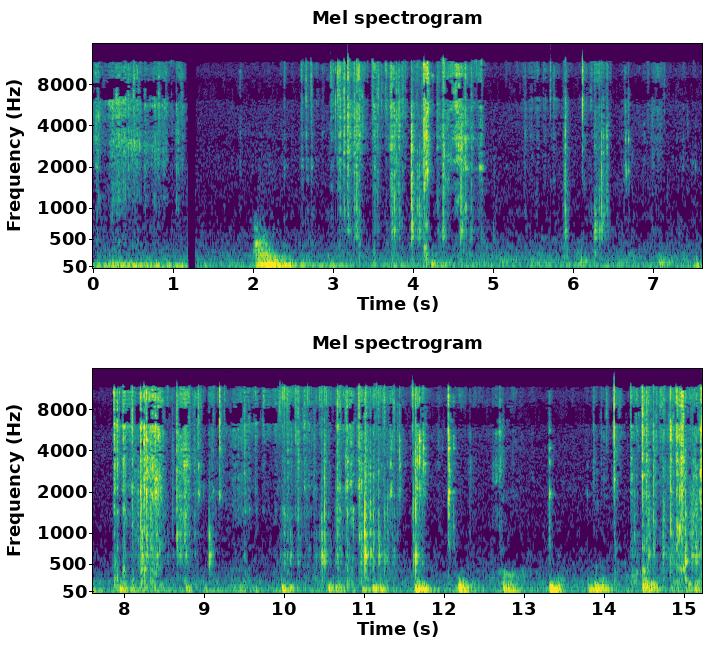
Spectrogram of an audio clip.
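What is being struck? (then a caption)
Bar of soap. A solid blue Arko bar of soap, held in both hands, is scraped and shaved with a metal blade. Repeated crisp, crumbly shaving strokes with a bright hiss ring out over low, soft handling thumps, with a brief silent gap near the start.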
